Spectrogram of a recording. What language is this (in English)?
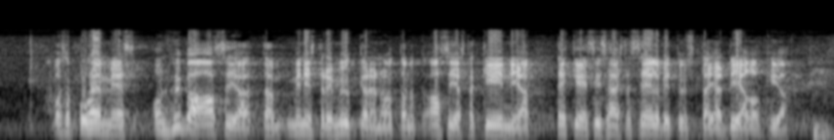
Finnish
